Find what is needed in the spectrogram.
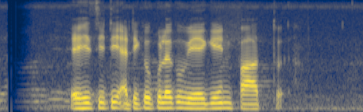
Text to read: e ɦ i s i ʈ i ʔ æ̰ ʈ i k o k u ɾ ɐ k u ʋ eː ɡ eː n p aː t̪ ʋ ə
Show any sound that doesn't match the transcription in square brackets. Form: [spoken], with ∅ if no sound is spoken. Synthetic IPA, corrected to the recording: e ɦ i s i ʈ i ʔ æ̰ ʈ i k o k u [l] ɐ k u ʋ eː ɡ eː n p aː t̪ ʋ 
